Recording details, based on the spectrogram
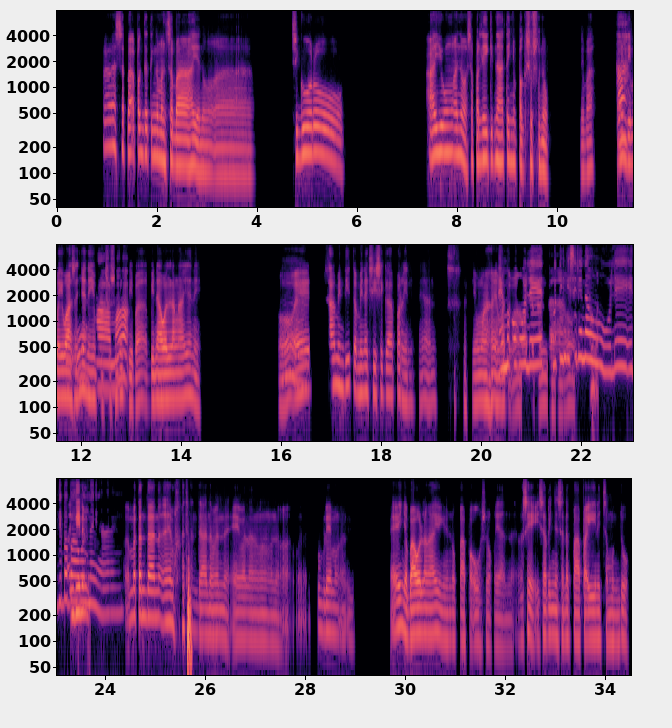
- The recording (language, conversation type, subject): Filipino, podcast, Ano ang mga simpleng bagay na puwedeng gawin ng pamilya para makatulong sa kalikasan?
- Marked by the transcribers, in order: chuckle; laughing while speaking: "Yung ma yung mga mat yung mga matatanda, oo"; tapping; laughing while speaking: "matanda na eh, eh matatanda naman, eh"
